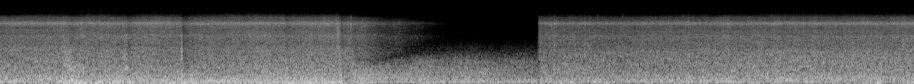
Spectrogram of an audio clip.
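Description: Whitewater rapids roar loudly and close by, briefly muffled as if going under the water.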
